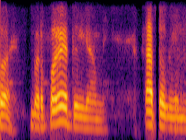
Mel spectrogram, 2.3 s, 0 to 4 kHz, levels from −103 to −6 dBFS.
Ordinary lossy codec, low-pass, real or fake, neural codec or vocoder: Opus, 32 kbps; 3.6 kHz; fake; codec, 24 kHz, 0.9 kbps, WavTokenizer, medium speech release version 1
